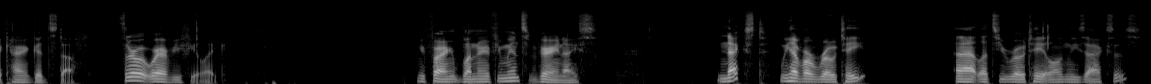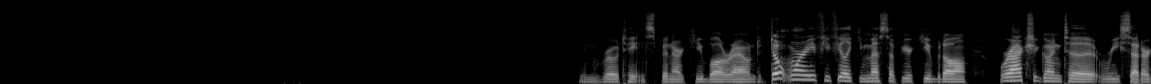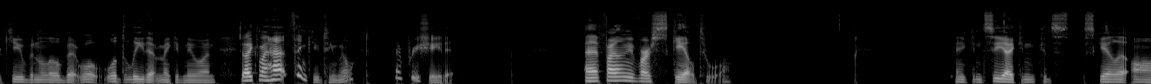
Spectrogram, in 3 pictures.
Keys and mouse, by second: 2.0-3.2 drag, 8.1-11.2 drag, 12.0-13.2 drag, 14.3-15.7 drag, 16.7 click, 18.0-19.2 drag, 20.8-22.4 drag, 22.8-27.6 drag, 30.0-34.5 drag.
